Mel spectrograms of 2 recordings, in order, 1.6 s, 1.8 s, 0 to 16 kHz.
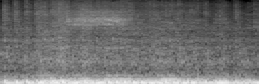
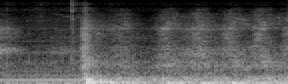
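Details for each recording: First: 50-year-old air-cooled Porsche 911 flat-six, project car's first start attempt: low, uneven burbling with a short blip of revs; engine firing and running. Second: 1970 Porsche 911 air-cooled flat-six, undriven about six months, battery just charged, a little throttle given: starter turns the engine over in a steady low chugging rhythm for a couple of seconds but it never catches; cranks, no start.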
